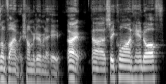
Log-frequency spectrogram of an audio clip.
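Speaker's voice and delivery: normal talking voice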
